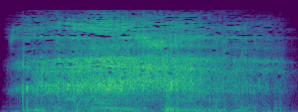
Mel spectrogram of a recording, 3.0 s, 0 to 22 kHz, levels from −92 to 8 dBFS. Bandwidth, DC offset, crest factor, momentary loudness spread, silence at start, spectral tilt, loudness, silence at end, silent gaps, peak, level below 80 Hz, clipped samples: 15.5 kHz; under 0.1%; 18 dB; 16 LU; 0.1 s; 0 dB/octave; -15 LUFS; 0.15 s; none; 0 dBFS; -40 dBFS; under 0.1%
